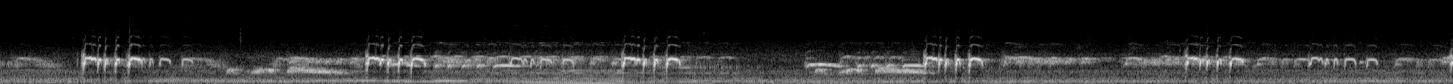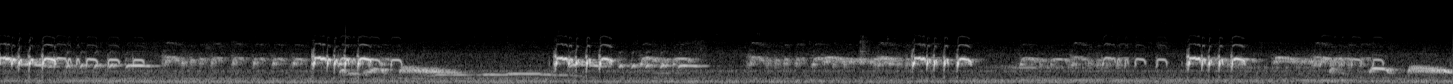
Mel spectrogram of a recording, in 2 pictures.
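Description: Zebra dove (perkutut) cooing: rapid, staccato, trilled coo phrases repeated roughly every two to three seconds, with softer lower notes between them.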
